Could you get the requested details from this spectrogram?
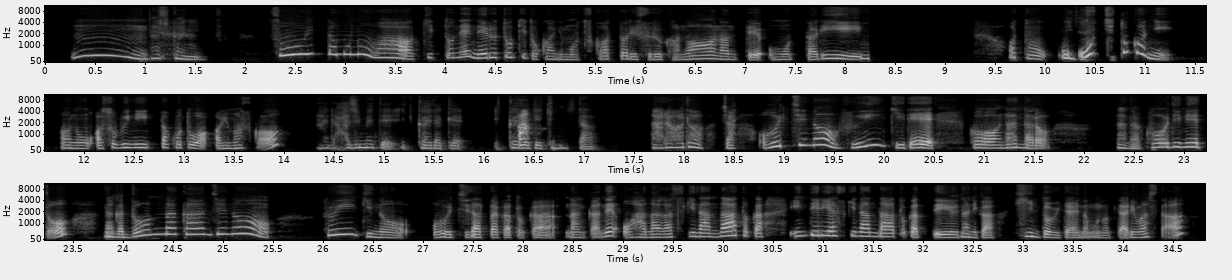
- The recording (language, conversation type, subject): Japanese, advice, 予算内で喜ばれるギフトは、どう選べばよいですか？
- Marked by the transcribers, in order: none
